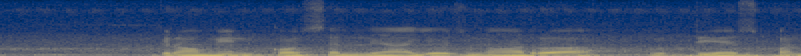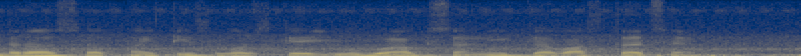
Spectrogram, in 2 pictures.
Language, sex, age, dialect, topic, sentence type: Maithili, male, 18-24, Angika, banking, statement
